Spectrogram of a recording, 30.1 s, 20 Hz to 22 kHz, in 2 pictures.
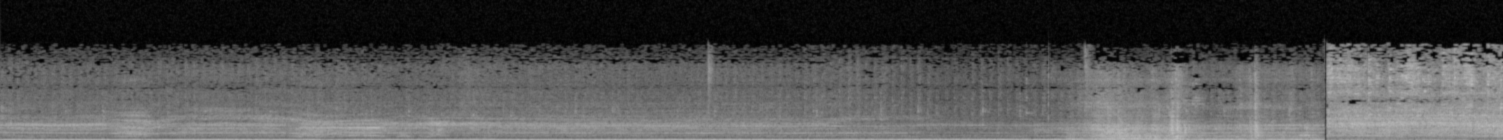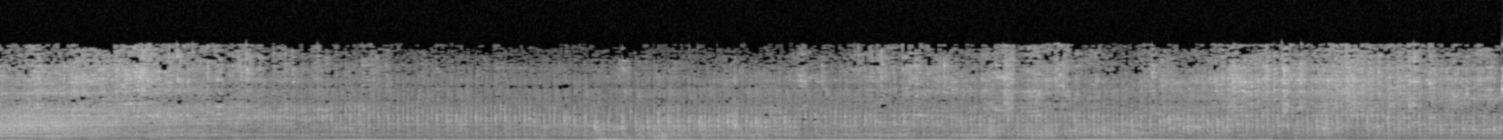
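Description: Massey Ferguson tractor's diesel engine running loud and steady. About 13 seconds in the sound changes abruptly and the engine is weaker for several seconds, then comes back strong.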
